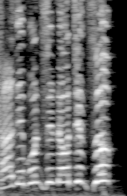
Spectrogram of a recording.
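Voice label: Fire punch, British English; Default uk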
